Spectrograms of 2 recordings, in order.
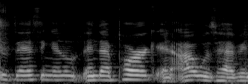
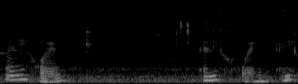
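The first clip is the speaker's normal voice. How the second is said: whispered aside; 15 dB quieter, faster than usual. Real, not acted. Muttered aside to herself.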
